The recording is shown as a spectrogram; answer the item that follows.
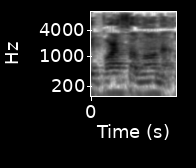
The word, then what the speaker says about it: Barcelona: We say it here, Barcelona. – Yeah. – I've never heard anybody say it that way. But the correct way to say it, people over in Spain say Barcelona, like B-A-R-T-H.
